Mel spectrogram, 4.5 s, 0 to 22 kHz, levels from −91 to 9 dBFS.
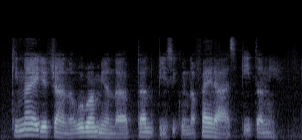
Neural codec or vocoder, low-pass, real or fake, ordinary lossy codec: codec, 16 kHz, 0.5 kbps, X-Codec, WavLM features, trained on Multilingual LibriSpeech; 7.2 kHz; fake; none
